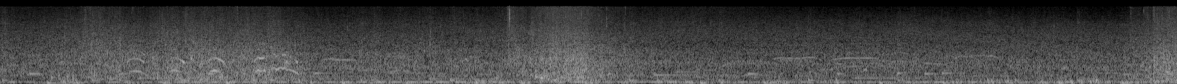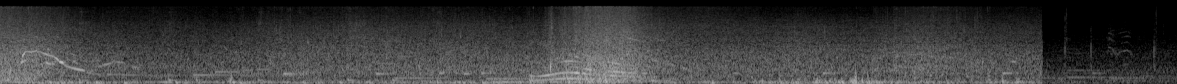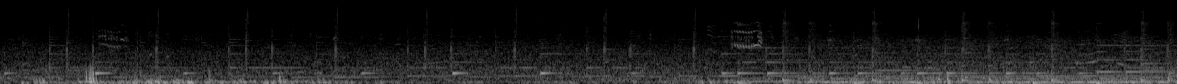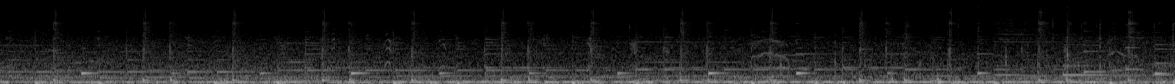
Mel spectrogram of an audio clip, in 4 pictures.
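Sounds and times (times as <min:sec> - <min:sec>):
small waves breaking on shore: 0:00.0 - 0:47.0
soft music of held notes: 0:00.0 - 0:47.0.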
